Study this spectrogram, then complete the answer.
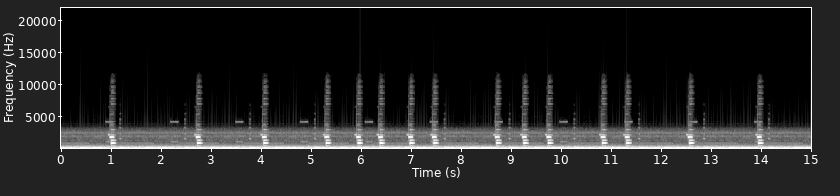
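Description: Short menu clicks sound again and again.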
